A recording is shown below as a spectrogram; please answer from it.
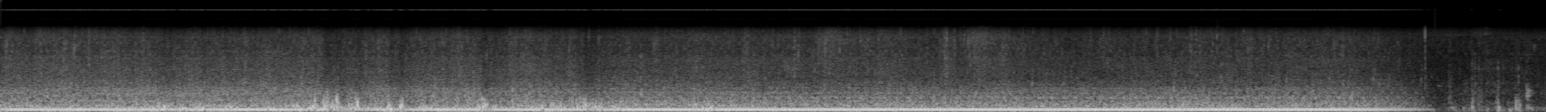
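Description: A boat's engine drones steadily as it motors into a sea cove, low rumble with wind buffeting the microphone and water wash, cutting off near the end as the motor stops.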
